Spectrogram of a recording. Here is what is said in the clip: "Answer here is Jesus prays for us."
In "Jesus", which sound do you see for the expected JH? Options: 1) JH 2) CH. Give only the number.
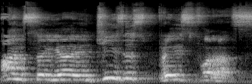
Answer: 1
